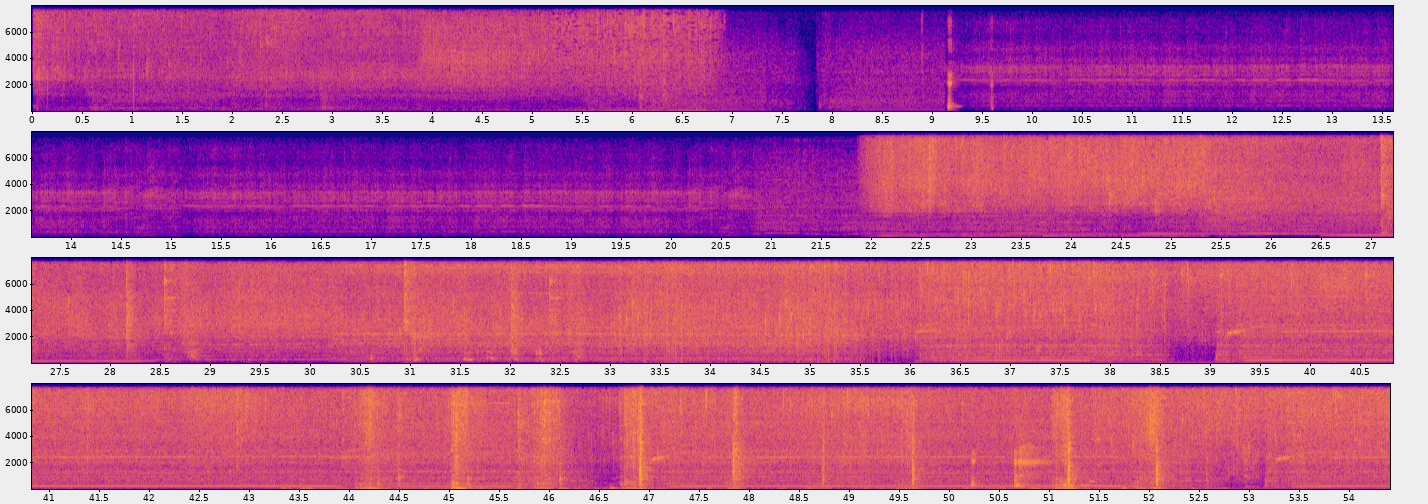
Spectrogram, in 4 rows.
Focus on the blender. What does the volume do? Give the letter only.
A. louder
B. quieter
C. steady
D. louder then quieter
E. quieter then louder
A.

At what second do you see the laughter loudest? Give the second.
51 s.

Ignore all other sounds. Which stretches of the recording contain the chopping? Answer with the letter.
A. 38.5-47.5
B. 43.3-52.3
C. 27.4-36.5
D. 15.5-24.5
B.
